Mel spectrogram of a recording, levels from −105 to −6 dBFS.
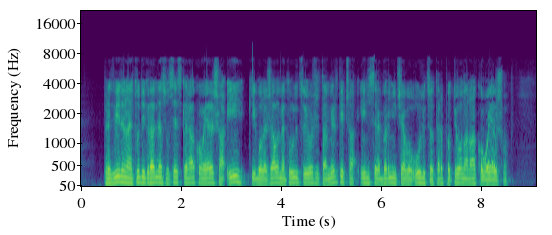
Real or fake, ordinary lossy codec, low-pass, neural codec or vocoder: fake; AAC, 32 kbps; 7.2 kHz; codec, 16 kHz, 4 kbps, FreqCodec, smaller model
